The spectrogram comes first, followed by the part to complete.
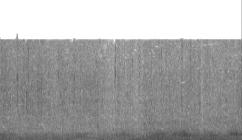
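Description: A steady rain-like hiss spread evenly from low to high pitch, with faint low tones beneath it.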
